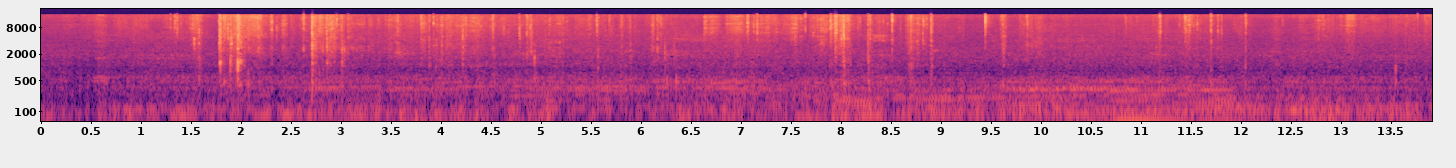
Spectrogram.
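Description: Small objects being handled on a computer desk: scattered clicks and rattles over a steady low rumble, with a heavier low bump about eleven seconds in.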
